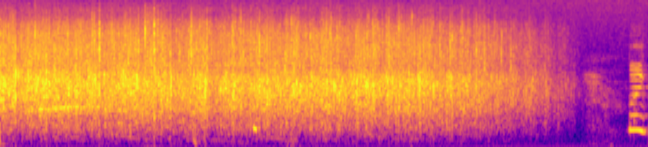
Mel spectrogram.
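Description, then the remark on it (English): A dense round of applause from a crowd claps steadily for several seconds, then thins and fades out, with a brief voice cutting in at the very end. “Round of applause.”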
